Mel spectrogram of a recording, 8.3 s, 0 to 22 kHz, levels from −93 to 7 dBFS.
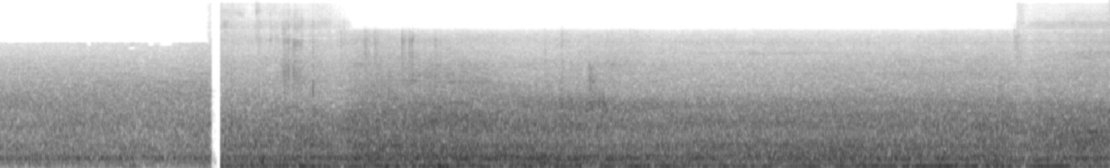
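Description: From 0.0 to 1.67 s the sound is dull, a few dB quieter and faintly noisy, then an 80 ms gap; likely an input switched to a poorer device.

From 2.42 to 7.80 s, faint hiss appears and level shifts about 2 dB, as digital radio blends to analogue FM over 258 ms.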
